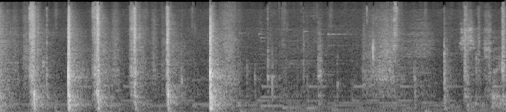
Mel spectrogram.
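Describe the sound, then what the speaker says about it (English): Knife blade striking a cutting board as ingredients for corn chowder are chopped, about six sharp, evenly spaced chops close up, then softer scraping and lighter cuts. "See if I can get some more of this chopped up a little bit smaller."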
